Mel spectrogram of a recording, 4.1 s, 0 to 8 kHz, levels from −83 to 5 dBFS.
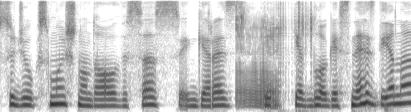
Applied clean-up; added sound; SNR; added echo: neural mask model RNNoise.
